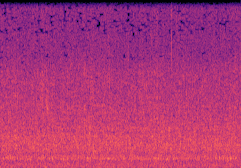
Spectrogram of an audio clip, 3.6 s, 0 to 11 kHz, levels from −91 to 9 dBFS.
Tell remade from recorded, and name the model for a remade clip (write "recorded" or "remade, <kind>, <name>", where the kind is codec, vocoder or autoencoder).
recorded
